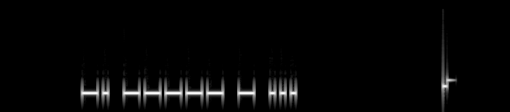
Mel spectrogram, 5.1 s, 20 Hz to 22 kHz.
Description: Morse code, heard as a keyed tone, about 22 wpm, 700 Hz. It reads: N0TS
